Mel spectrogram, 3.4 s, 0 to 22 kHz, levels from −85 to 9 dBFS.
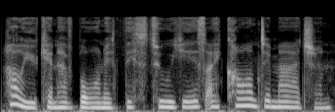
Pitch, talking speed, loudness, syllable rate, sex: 190 Hz, 215 wpm, -16 LUFS, 4.8 syllables/s, female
